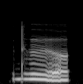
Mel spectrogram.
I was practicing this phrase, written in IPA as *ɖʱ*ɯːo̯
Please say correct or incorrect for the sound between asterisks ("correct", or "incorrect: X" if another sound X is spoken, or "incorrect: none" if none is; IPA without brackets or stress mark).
incorrect: dʱ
